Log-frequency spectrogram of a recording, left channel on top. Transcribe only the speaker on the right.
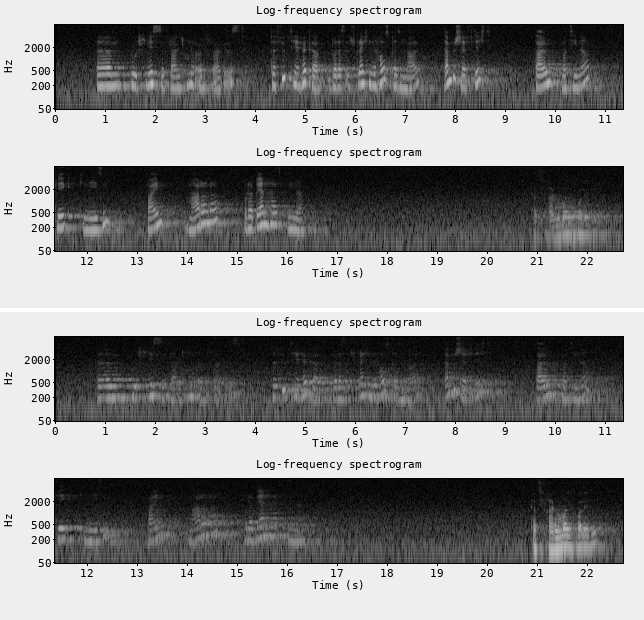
Kannst du die Frage nochmal vorlesen?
